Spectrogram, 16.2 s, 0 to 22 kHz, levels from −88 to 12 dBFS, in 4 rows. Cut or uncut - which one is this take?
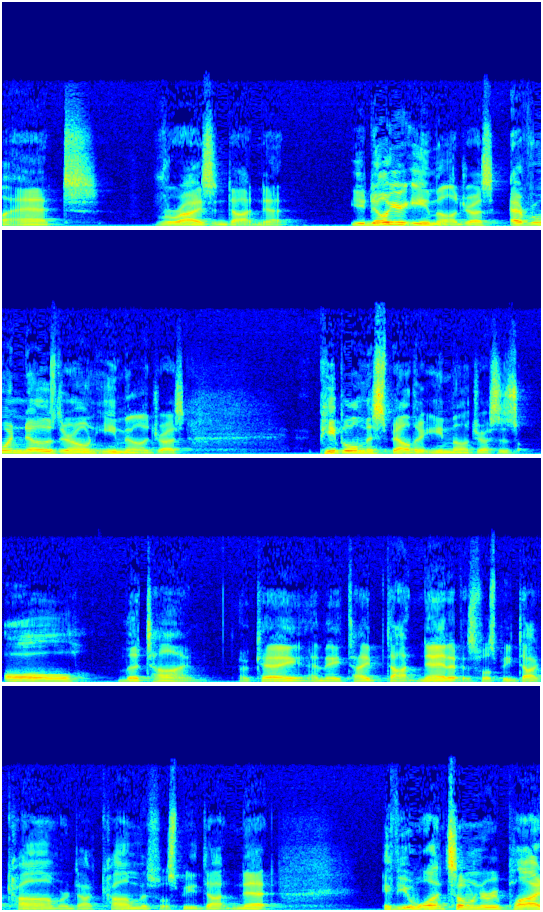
uncut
